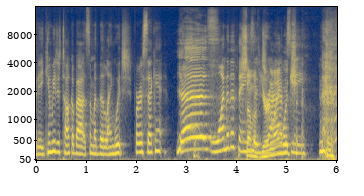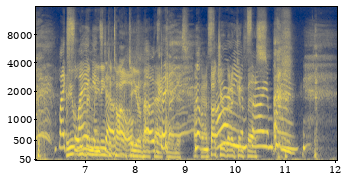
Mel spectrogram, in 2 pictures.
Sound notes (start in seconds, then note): 6.9 laughs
